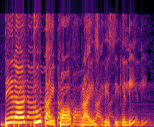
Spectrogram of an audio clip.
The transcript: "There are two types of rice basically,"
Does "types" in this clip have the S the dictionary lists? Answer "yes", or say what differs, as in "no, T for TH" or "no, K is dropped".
no, S is dropped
